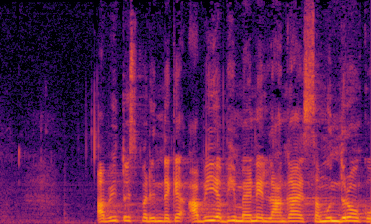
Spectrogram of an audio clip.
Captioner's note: speaks foreign language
